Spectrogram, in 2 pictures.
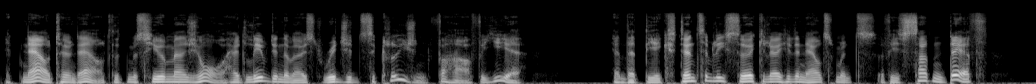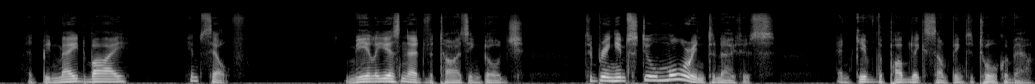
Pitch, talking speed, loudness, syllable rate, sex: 115 Hz, 155 wpm, -21 LUFS, 5.2 syllables/s, male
